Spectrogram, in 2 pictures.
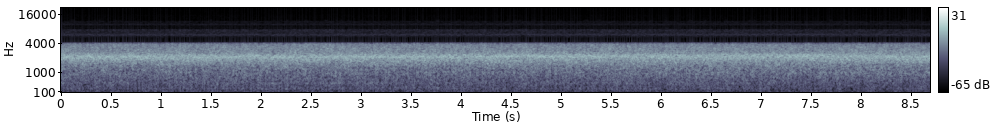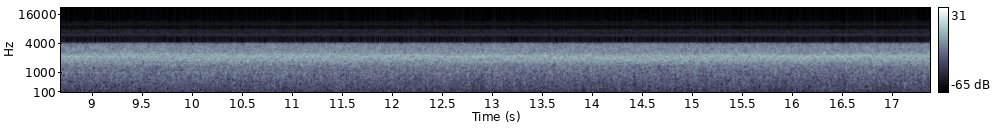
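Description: Large walk-behind concrete floor saw with a giant diamond blade, its engine running under load as the water-cooled blade cuts through a concrete floor. It makes a steady, unchanging grinding hiss with a high-pitched edge.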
